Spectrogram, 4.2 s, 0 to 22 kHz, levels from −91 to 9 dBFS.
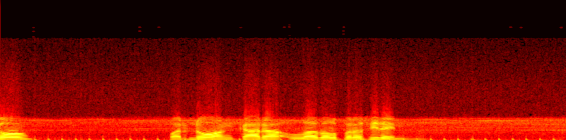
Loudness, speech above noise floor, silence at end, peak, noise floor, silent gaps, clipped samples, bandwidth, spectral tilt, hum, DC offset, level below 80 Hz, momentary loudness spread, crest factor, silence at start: -18 LUFS; 21 dB; 0 s; -4 dBFS; -39 dBFS; none; under 0.1%; 14 kHz; -6 dB/octave; none; under 0.1%; -46 dBFS; 22 LU; 16 dB; 0 s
